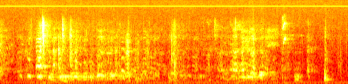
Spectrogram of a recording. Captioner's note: light laughter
